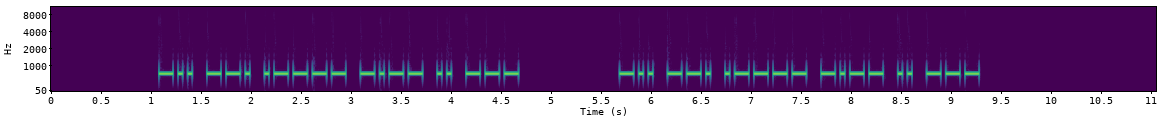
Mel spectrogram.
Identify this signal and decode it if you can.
Morse code, heard as a keyed tone, about 25 wpm, 700 Hz. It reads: DG1YIO DG1YIO
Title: DXCC-100 Call Signs - 6 Characters - Repeated 2x - 25wpm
